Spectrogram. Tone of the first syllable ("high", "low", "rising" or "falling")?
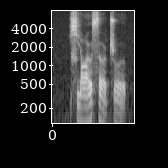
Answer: rising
